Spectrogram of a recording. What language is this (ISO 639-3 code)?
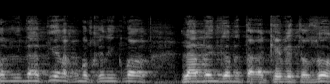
heb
